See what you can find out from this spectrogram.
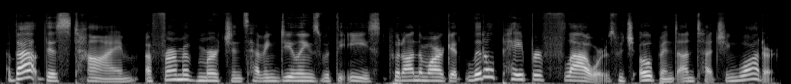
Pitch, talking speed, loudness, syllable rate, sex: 180 Hz, 180 wpm, -19 LUFS, 4.8 syllables/s, female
